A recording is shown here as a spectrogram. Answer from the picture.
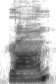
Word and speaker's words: Ram: first way is an a sound like in the word art or car a so for example there's the name Ram which is very popular in India you have Ram a car a art a they have the same a sound another example is Khan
